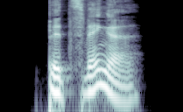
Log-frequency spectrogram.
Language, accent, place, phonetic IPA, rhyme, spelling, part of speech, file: German, Germany, Berlin, [bəˈt͡svɛŋə], -ɛŋə, bezwänge, verb, De-bezwänge.ogg
- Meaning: first/third-person singular subjunctive II of bezwingen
